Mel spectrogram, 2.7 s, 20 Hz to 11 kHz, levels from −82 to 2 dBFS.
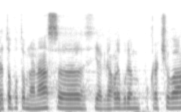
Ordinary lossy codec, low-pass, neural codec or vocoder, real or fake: AAC, 48 kbps; 7.2 kHz; none; real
